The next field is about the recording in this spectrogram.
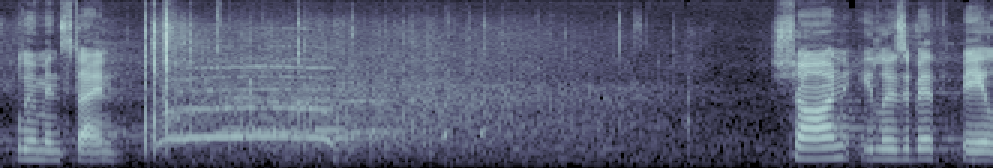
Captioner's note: audience cheering and applauding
